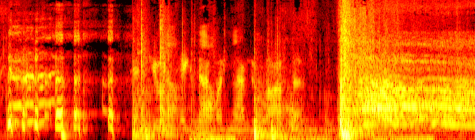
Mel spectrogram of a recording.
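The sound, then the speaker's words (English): An agitated voice groans and shouts, then a man's fist slams hard into a wall with a loud thud, followed by a rough, noisy rumble that lingers after the impact. “This might be the angriest, because he punches that wall.”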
